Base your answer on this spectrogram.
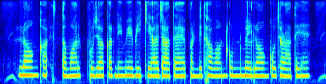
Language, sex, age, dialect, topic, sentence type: Hindi, female, 18-24, Garhwali, agriculture, statement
